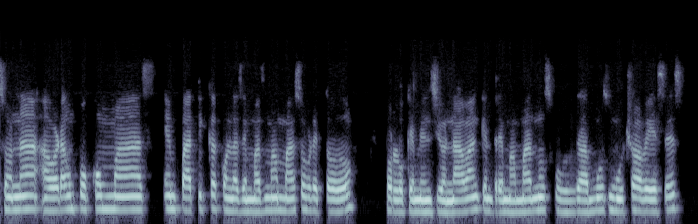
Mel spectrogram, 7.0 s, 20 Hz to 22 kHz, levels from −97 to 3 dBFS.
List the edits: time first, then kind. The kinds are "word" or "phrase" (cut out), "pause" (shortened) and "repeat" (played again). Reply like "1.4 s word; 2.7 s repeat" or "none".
3.7 s pause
